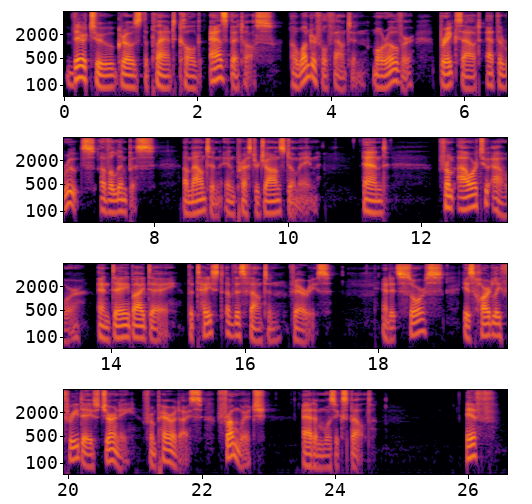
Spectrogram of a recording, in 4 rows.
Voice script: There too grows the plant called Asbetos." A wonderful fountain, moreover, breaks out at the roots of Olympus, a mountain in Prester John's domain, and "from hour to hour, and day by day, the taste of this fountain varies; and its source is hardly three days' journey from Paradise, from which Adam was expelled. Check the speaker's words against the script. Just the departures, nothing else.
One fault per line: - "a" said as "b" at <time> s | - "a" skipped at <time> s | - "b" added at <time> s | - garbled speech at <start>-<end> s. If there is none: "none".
- "If" added at 26.0 s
